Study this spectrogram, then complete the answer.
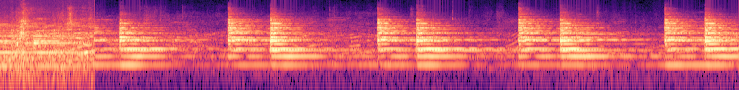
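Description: A large church bell rings out in repeated loud strikes, each ringing on and fading.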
